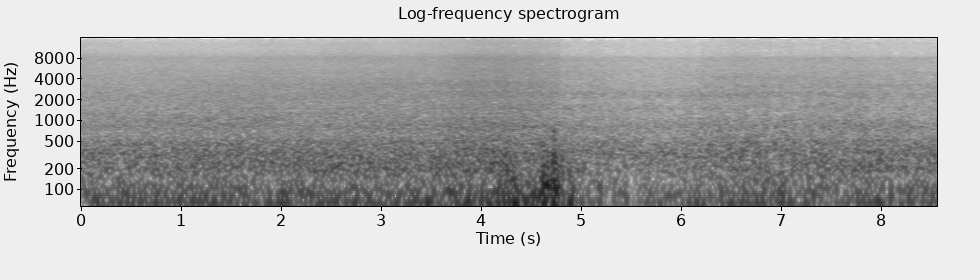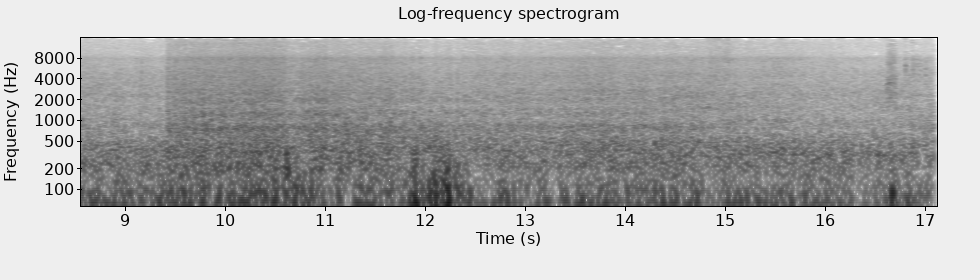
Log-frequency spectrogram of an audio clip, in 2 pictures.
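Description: Hurricane wind gusting with rain, a steady rushing noise that swells about four seconds in and again past the middle, with low buffeting thumps at the peaks. A short knock near the end.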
